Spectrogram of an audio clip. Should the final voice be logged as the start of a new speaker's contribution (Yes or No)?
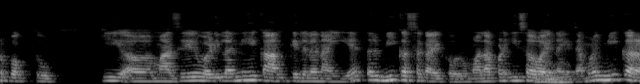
No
